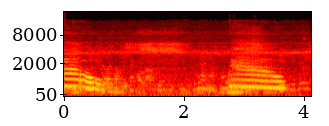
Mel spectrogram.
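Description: A very small cat at a homestay gives two drawn-out meows, one at the start and one later, close and fairly clear, with a person's voice also present.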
